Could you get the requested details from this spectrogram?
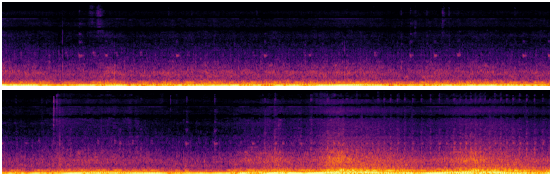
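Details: Deep, uneven rumbling idle with a lumpy, irregular beat and surging in the low end; the engine is running rough, cause unclear.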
